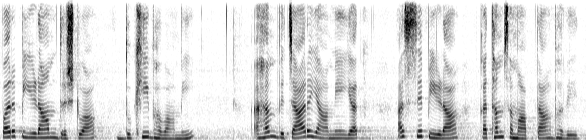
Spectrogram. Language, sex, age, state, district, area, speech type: Sanskrit, female, 18-30, Rajasthan, Jaipur, urban, spontaneous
